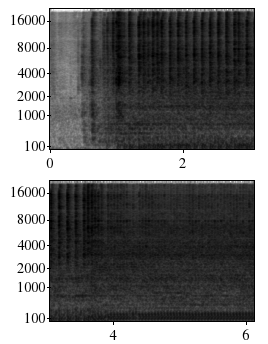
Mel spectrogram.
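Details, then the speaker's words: Honda mower after carburettor cleaning; it had been surging at idle and cutting out because of dirt in the idle jet and float chamber. Normal idle: starts and settles into a steady, even single-cylinder putter with no hunting, and revs nicely. "we've clean that little idle jet out and it's running like a dream it's this idling like it should revving nicely ready for the new season"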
